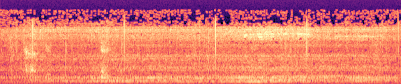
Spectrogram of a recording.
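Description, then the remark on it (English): A car engine runs steadily throughout as the car is driven out to Twickenham, a continuous low rumble and hum with a few faint clicks and rattles over it, and no one speaking. “Oh, we can drive out in my car.”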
